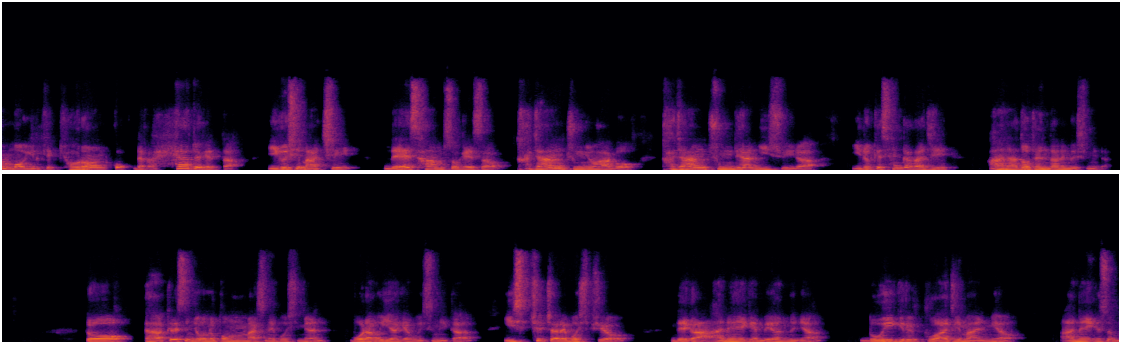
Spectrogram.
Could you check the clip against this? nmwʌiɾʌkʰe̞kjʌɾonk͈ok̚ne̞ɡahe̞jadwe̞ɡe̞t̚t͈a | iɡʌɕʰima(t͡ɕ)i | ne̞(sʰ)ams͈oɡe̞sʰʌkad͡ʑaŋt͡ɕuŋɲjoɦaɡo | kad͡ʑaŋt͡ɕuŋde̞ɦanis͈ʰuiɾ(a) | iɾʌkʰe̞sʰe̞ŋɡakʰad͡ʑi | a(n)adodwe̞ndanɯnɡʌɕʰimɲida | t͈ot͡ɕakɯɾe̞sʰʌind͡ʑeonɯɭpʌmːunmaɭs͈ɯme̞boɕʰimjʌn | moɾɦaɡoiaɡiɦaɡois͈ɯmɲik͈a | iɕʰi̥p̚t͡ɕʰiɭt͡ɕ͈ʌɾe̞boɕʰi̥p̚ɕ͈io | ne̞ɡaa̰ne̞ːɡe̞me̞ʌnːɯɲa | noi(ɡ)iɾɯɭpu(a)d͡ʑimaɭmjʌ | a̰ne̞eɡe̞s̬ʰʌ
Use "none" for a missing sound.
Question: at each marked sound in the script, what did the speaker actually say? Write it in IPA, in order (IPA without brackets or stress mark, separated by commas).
t͡ɕʰ, sʰ, a, n, ɡ, a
